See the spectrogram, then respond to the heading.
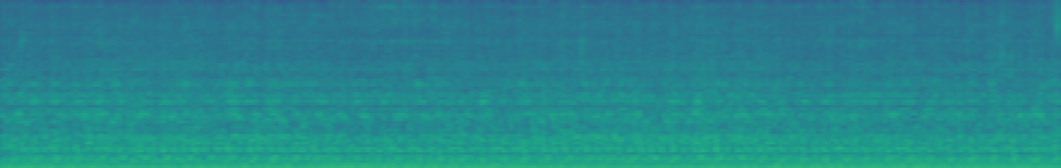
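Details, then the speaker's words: Maserati Quattroporte on a road test after its misfires were fixed; even, steady low engine drone with no stumbles or skips; smooth running. "that is just silky smooth now I'm beautiful little misfire is gone it sounds beautiful"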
